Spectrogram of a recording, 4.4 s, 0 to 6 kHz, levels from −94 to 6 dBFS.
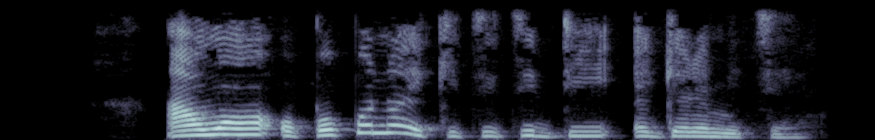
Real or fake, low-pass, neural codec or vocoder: real; 5.4 kHz; none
